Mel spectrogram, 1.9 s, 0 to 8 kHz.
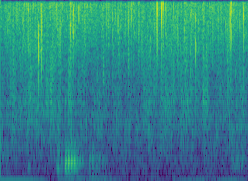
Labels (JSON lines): {"label": "biophony", "recorder": "SoundTrap 500"}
